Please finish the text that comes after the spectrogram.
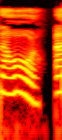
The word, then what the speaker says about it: hour: Use and when h is silent, যখন h অনুচ্চারিত থাকে তখন and ব্যবহার করুন। An hour, an honest man.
